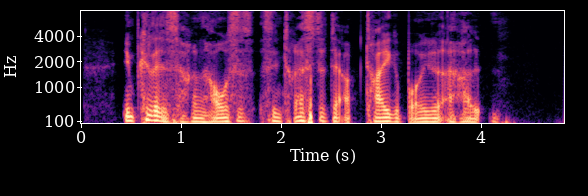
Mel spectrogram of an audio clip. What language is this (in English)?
German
